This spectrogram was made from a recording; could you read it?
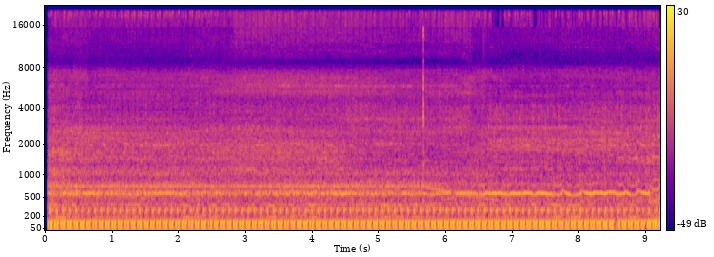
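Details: Scrambler XP1000 S engine idling: fast, even thumping at about three and a half beats per second with a faint wandering whine above it; abnormal noise, source unclear.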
